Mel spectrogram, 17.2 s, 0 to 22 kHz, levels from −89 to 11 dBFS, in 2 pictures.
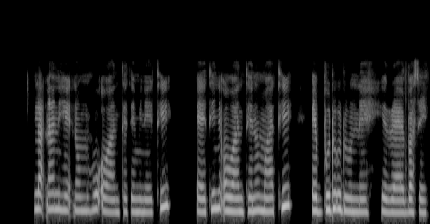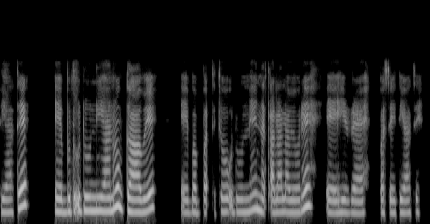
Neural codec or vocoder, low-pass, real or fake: autoencoder, 48 kHz, 128 numbers a frame, DAC-VAE, trained on Japanese speech; 7.2 kHz; fake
